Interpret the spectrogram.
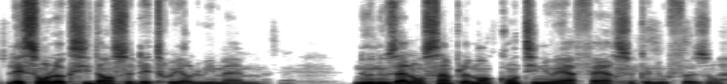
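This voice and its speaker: Delivered by a synthetic translation voice that is deep and dark in tone, this is a man's measured, analytical geopolitical commentary as an interview guest.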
